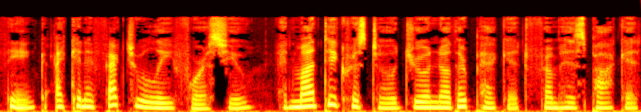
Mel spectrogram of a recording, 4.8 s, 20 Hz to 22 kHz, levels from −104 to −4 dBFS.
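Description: Thin, bright and sharply sibilant speech from 1.46 s to the end, with the treble lifted by about 10 dB at 10 kHz relative to 1 kHz. This is pre-emphasis left on: a treble boost, consistent with a 50 µs FM curve, was never matched by its de-emphasis cut.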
